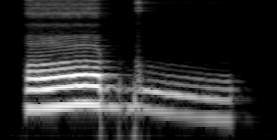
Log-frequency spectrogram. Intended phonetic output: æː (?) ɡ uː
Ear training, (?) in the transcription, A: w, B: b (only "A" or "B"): B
